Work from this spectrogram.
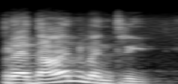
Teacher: धा की जगह डा यह बोल जाया करते हैं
